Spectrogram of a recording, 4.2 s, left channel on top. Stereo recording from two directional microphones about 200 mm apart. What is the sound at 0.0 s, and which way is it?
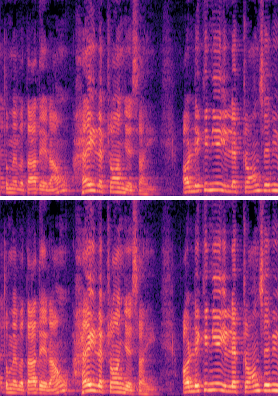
Speech, 35° right (ahead or behind).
